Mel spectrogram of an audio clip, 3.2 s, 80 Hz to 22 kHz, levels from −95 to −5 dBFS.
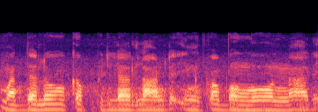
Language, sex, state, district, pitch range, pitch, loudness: Telugu, male, Telangana, Mahabubabad, 130-150 Hz, 140 Hz, -17 LUFS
